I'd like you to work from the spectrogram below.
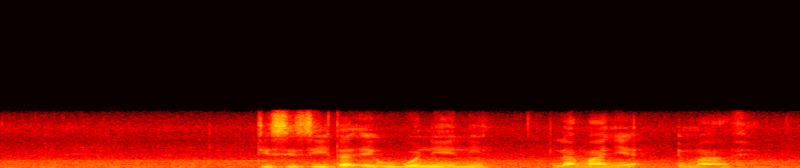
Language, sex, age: Swati, male, 20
